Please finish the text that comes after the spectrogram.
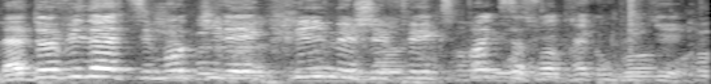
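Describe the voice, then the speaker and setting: Male, very high voice, casual prompting banter, clear crowd noise around him. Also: expressive, brisk. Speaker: riddle writer egging on the group.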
